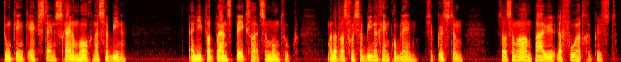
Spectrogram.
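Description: Male audiobook narrator, steady flat read, dry close mic. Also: medium pitch, normal speed, no echo. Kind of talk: scripted narration.

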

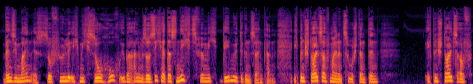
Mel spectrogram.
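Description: A man's voice: a little high, expressive, normal speed, darkish tone, breathy edge, no echo, studio quality, voice pushed up. A man voicing an anguished noblewoman torn between her lover and her son, speaking in a trembling, pleading way as he reads the story aloud. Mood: passionate.

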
